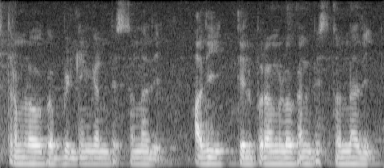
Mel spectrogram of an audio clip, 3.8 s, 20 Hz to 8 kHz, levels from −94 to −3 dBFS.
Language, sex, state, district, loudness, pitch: Telugu, male, Telangana, Hyderabad, -17 LUFS, 110 Hz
